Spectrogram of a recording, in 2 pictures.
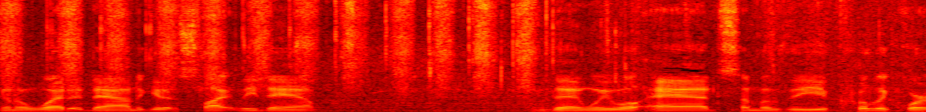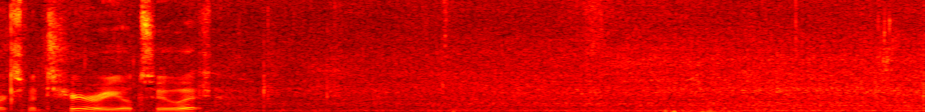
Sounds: Speech

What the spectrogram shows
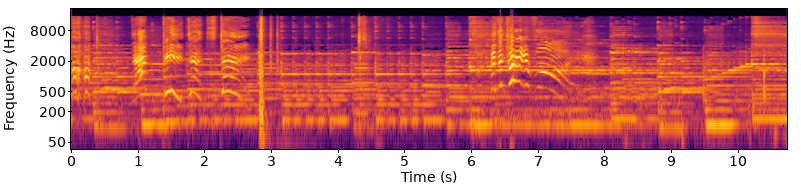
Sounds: Speech, Music, inside a small room

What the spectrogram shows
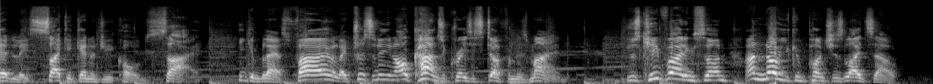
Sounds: Speech, Music

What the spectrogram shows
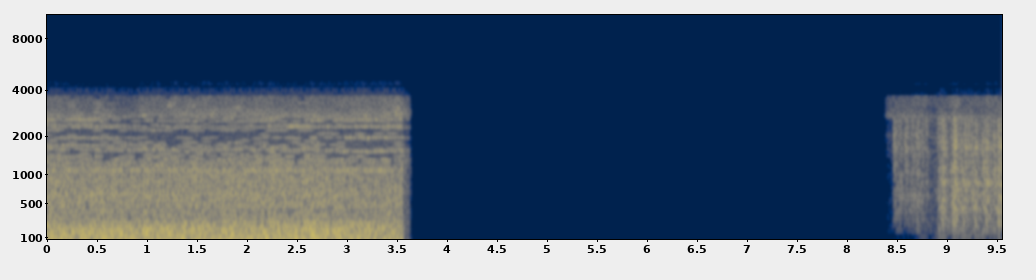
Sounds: Silence

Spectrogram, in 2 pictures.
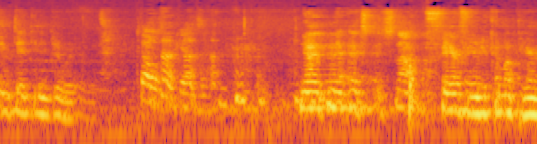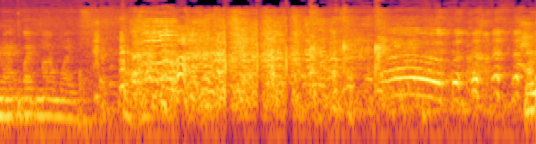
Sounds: Speech

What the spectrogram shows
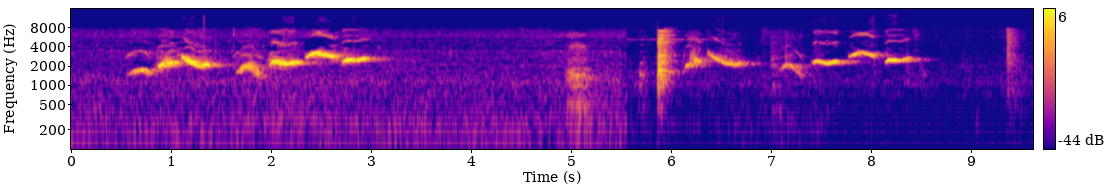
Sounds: Bird

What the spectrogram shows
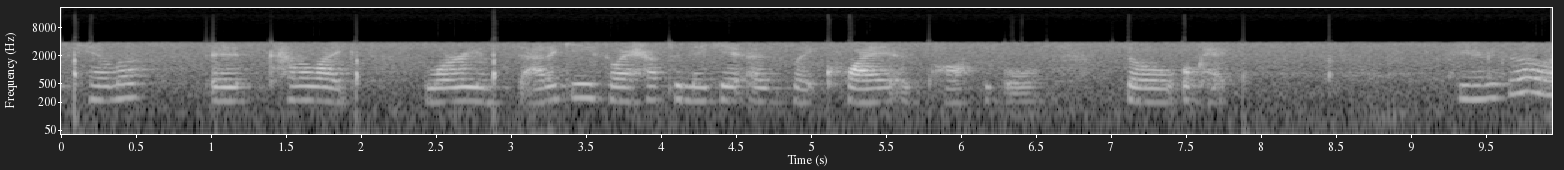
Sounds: Speech

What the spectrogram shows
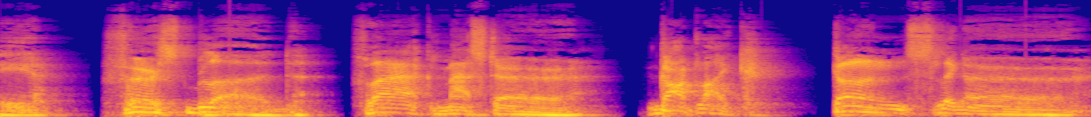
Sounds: Speech

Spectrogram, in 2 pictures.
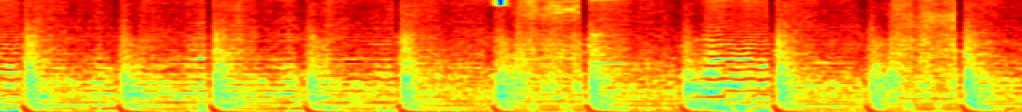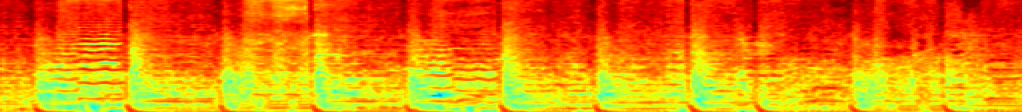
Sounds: Music, Electronic dance music, Pop music

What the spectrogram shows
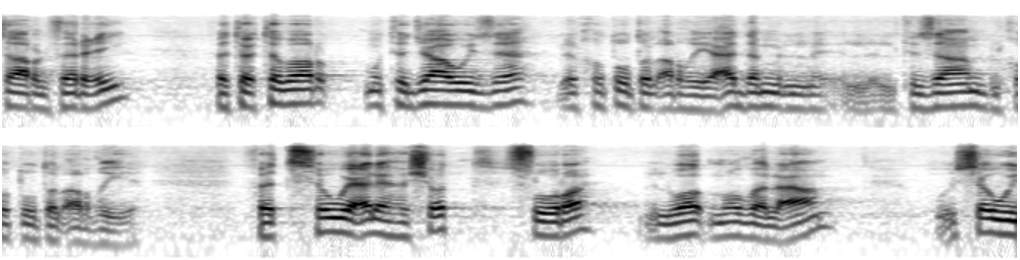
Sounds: Speech

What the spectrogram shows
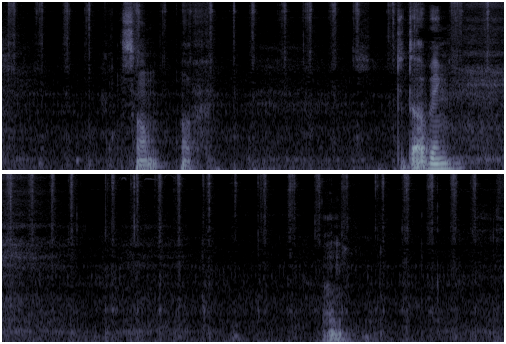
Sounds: Speech, inside a small room

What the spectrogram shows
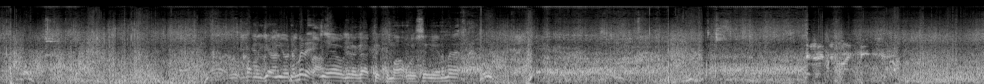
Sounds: Vehicle, Speech

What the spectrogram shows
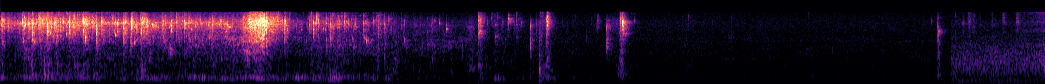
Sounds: Sink (filling or washing), Water

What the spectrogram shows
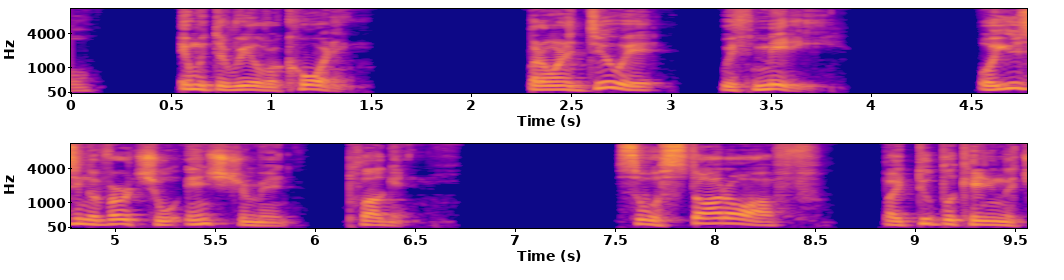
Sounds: Speech

